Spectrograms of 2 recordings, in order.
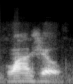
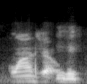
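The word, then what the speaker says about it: Guangzhou: I remember one day me and my brother, we was in Guanjo. Guanjo is spelled Gu U A N G Z H O U. Guanjo.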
